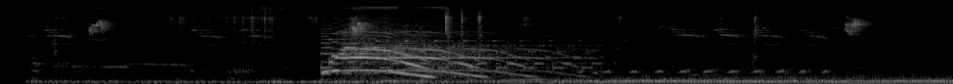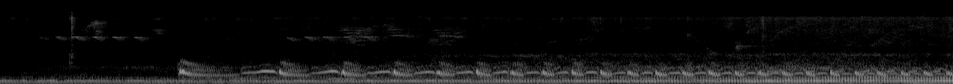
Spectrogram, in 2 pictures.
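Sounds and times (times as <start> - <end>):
faint high bird chirps: 0.5 - 8.7
bird calling low down-slurred notes: 3.2 - 8.7, 11.3 - 19.0.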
